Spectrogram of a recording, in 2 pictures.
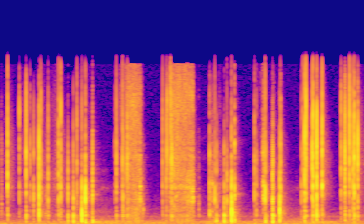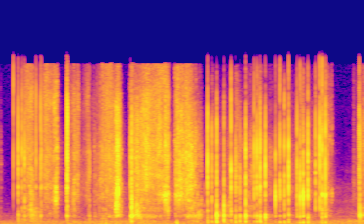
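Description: Long nails tap and scratch along a soft, squeezable plastic body lotion tube that appears full. Quick, bright clicking taps are heard in dense runs, with longer hissing scratch strokes in between. The sound is mostly high with almost no low end.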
